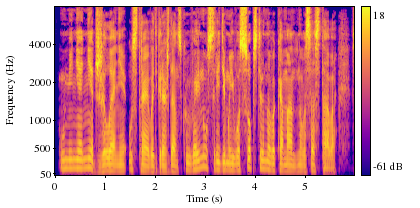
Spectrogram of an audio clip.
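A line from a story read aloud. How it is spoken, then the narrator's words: Calm remark. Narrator (Russian): спокойно заметил Майлз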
